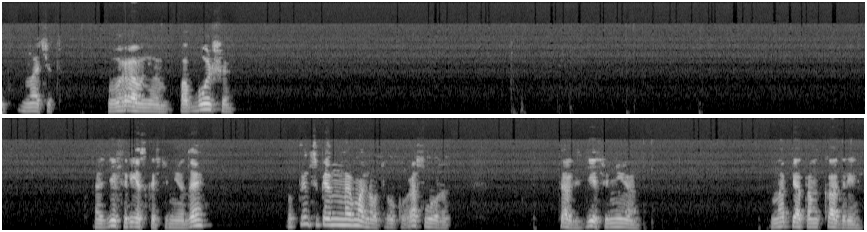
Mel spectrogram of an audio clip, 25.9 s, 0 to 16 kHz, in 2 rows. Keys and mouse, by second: 1.1 click, 2.4 middle click, 7.5 a, 8.1 i, 10.5-21.0 drag, 22.5 click, 24.2 click, 25.5 click.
